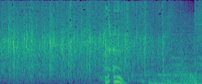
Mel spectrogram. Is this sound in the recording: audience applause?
yes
